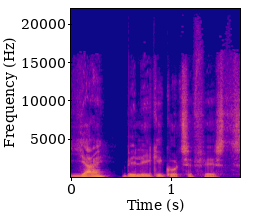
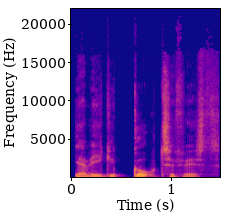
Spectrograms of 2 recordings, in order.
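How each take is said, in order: First: The stress falls on the word jeg. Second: The stress falls on the word gå. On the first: The speaker won't go, but the listener might. "Men måske vil du" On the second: The speaker won't walk but could go another way. "Men vi kan jo cykle derhen"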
